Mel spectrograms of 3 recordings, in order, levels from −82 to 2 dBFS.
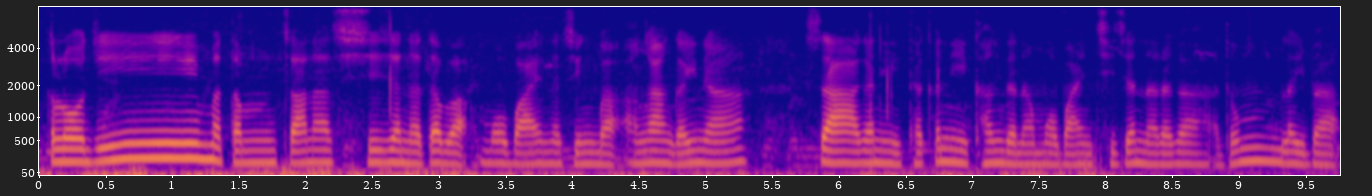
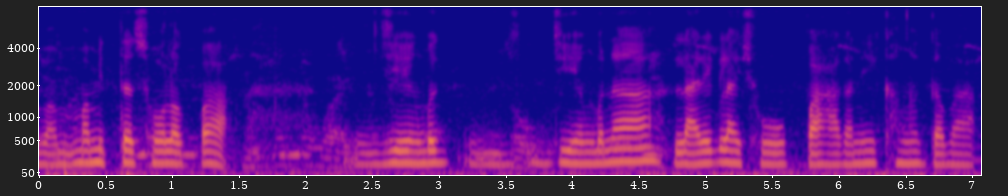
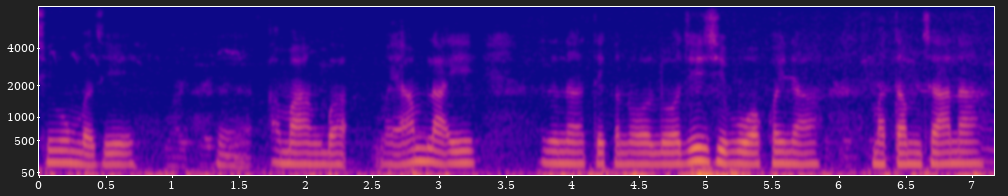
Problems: background sounds at intervals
